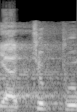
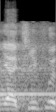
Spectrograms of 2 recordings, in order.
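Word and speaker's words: يَجُبُّ: Itu bacanya bukan yajibu tapi apa? Yajubu yaktok.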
